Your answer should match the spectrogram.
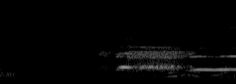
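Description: A rooster crowing: one long crow starting about a second in, after a second of dead silence.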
